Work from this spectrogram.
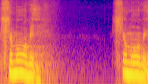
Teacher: There's that unvoiced L.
